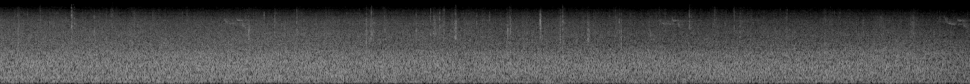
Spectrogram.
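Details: Steady heavy rain pours outdoors, hissing evenly throughout with scattered drop taps.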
